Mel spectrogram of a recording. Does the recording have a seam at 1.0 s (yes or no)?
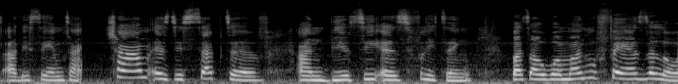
yes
